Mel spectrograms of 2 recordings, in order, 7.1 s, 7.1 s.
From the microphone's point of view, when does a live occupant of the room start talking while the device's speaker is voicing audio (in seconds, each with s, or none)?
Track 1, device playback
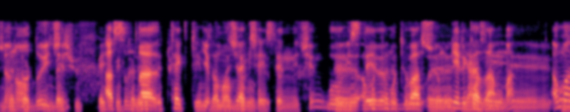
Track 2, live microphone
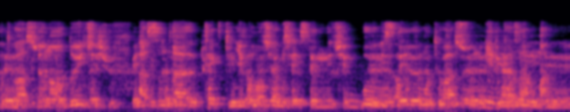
none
